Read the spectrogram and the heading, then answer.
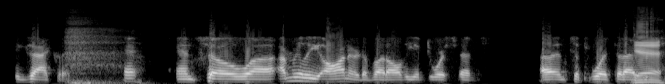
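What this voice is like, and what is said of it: Hoarse, strained voice. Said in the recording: “I'm losing my voice. You can probably hear it. I've been out campaigning.”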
